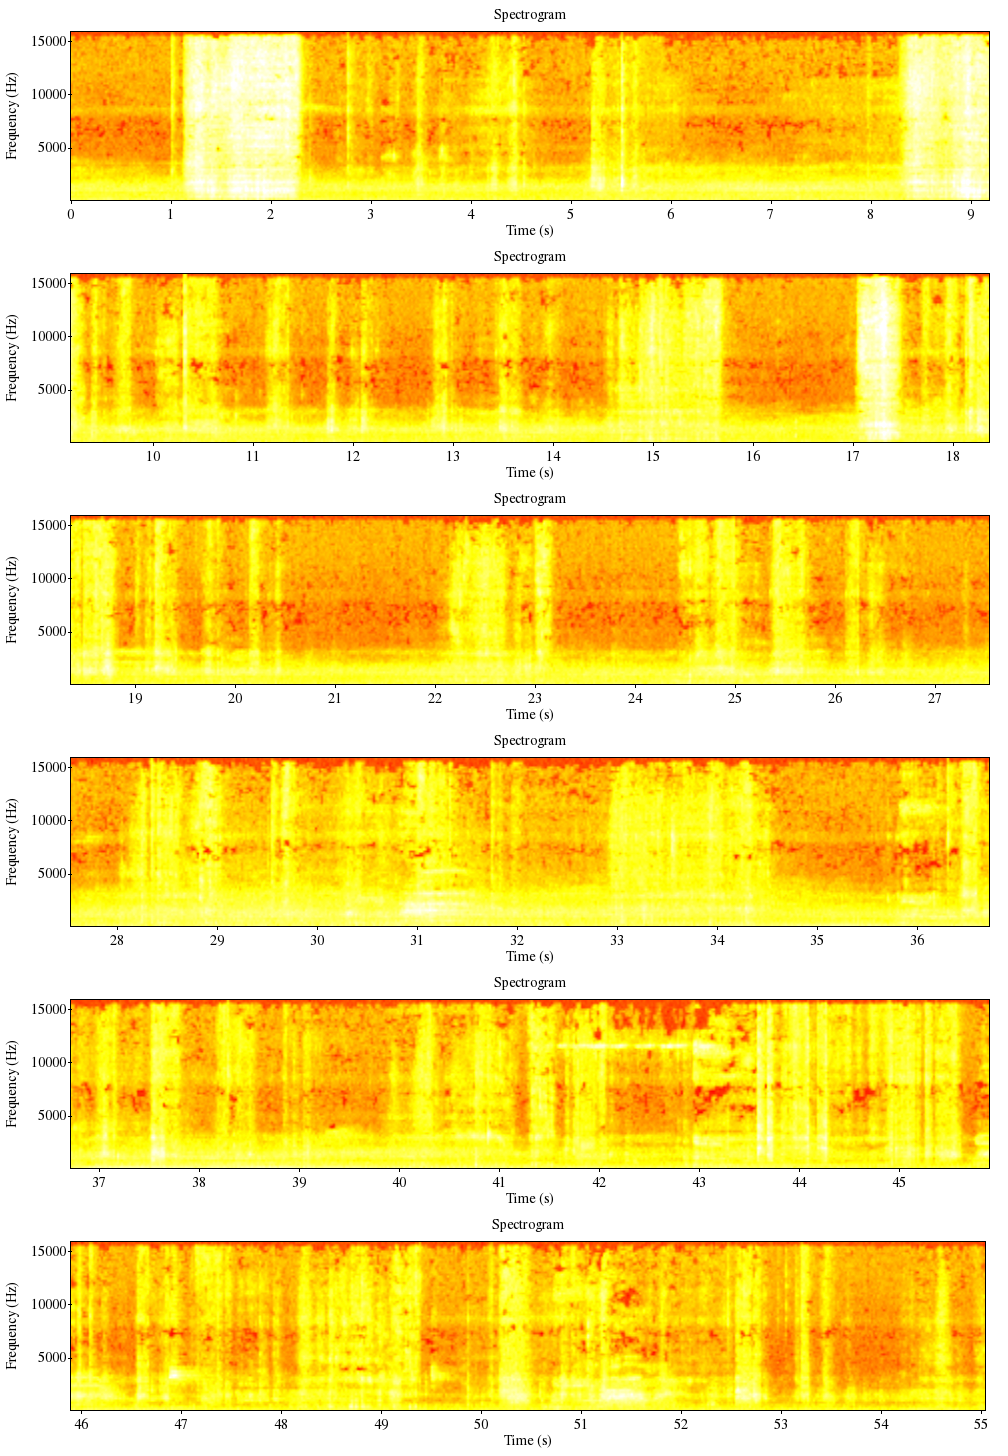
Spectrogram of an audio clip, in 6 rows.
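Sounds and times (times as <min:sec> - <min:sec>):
person slurping soup: 0:01.1 - 0:02.4, 0:08.2 - 0:09.4, 0:14.6 - 0:15.8, 0:17.0 - 0:17.6, 0:28.1 - 0:29.0, 0:48.2 - 0:49.5.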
